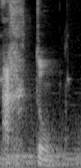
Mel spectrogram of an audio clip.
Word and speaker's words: Achtung: It's not A-C-T, it is A-C-H-T. Because you do pronounce it Achtung.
